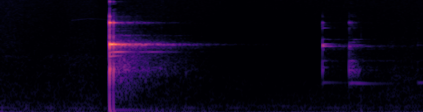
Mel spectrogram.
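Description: A drinking glass gives one bright, ringing clink that fades over a moment, then two quick softer taps as it is picked up, close by with no talking.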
